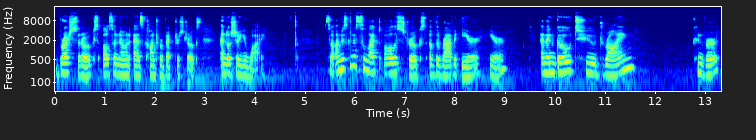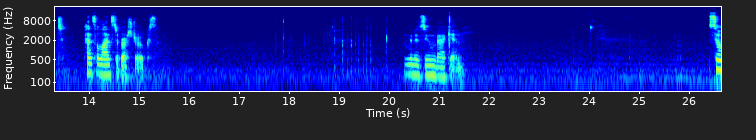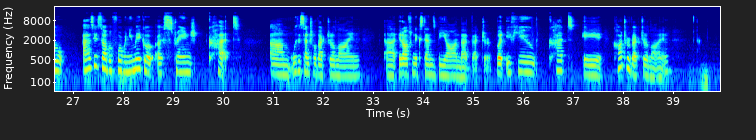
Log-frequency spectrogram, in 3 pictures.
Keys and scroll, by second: 19.2 super+=, 20.5 space, 36.2 BackSpace, 39.5 a.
